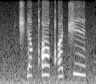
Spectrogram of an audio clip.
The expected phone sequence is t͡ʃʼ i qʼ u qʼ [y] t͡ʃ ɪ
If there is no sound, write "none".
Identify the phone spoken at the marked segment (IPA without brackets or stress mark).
y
